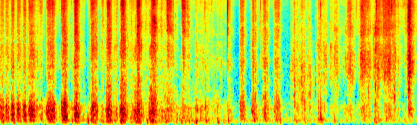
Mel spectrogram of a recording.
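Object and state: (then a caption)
Kitchen sponge with scouring pad. Long nails rapidly scratch and tap across a yellow foam dish sponge with a green scouring layer, moving between the soft foam and the rough pad. The result is a quick, uneven run of bright, crinkly scraping bursts and short dry taps with almost no low end and no ring.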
